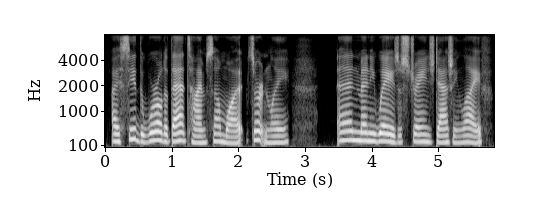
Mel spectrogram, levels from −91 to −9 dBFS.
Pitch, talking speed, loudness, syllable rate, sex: 195 Hz, 165 wpm, -19 LUFS, 4.7 syllables/s, female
